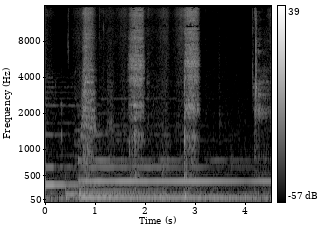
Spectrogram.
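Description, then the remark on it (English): Several sharp, breathy sniffs repeat at a loose, steady pace over a constant low electrical hum with no talking. “I'm steady sniffing.”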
